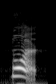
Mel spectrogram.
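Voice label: "nuan", Mandarin, tone 4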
